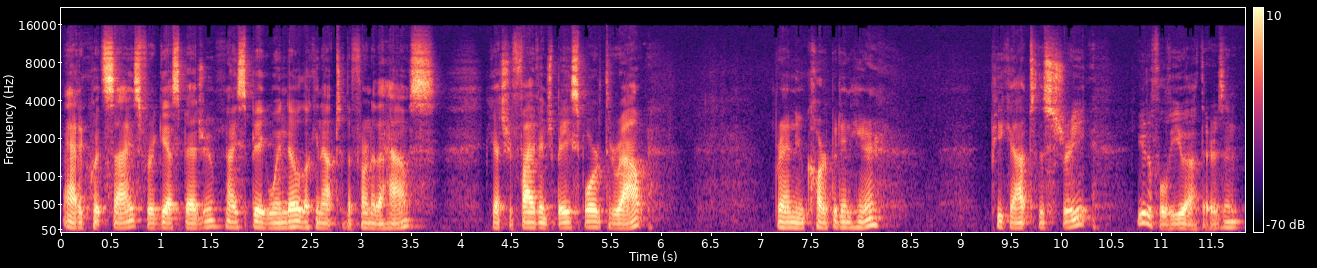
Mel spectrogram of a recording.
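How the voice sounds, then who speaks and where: A man films his casual tour of a house for sale, moving through the rooms and out into the backyard as a real estate agent. His low voice keeps a normal speed, broken by long pauses, and his relaxed, chatty talk is full of filler words.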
